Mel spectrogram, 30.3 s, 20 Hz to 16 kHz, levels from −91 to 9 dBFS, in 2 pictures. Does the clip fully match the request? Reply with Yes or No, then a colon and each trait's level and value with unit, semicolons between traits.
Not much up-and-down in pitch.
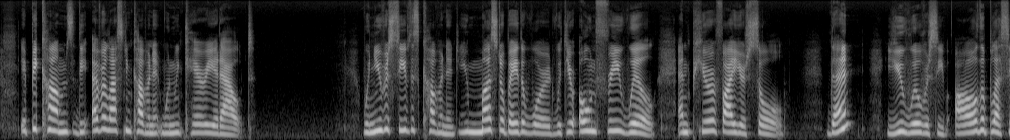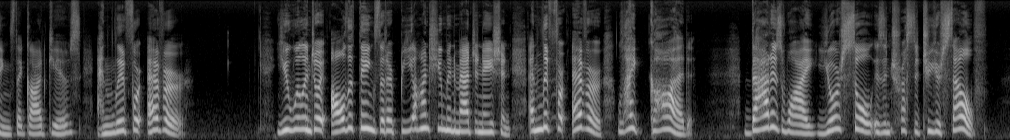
No: average, 4.7 semitones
